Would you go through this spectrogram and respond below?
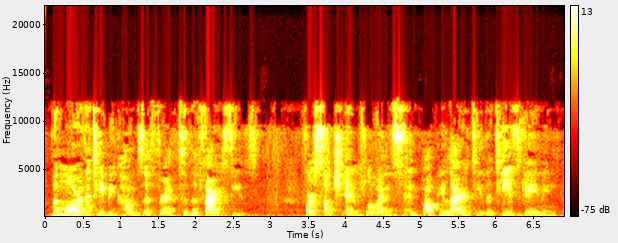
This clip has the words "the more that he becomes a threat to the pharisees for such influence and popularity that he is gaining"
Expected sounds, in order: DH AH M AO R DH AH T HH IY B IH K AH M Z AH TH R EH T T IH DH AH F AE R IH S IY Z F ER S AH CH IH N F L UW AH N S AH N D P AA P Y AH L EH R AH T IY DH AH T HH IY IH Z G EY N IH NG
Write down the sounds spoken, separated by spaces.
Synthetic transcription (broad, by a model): DH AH M AO R DH AH T HH IY B IH K AH M Z AH TH R EH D T IH DH AH F AE R IH S IY Z F ER S AH CH IH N F L UW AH N S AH N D P AA P Y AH L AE R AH T IY DH AH T HH IY IH Z G EY N IH NG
